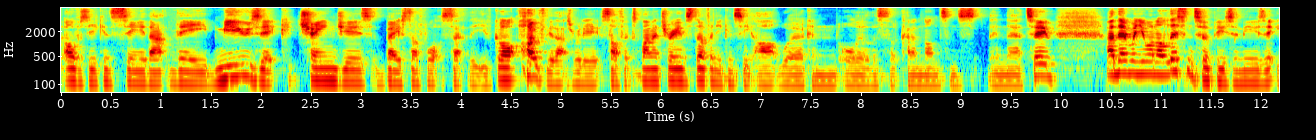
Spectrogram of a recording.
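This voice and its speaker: A man with a fairly low voice talks through a screen-recorded software tutorial. He is chatty and loose, rambling a little and checking in with the listener as he goes. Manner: chatty, rambling, lots of "you know" and "okay?". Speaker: DJ tutorial host.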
